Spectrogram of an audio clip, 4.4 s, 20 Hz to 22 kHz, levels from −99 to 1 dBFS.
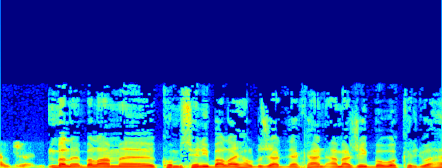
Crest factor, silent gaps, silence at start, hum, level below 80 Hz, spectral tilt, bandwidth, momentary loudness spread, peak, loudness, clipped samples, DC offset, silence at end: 14 dB; none; 0 s; none; -52 dBFS; -7 dB/octave; 11 kHz; 5 LU; -4 dBFS; -17 LUFS; under 0.1%; under 0.1%; 0 s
